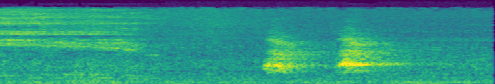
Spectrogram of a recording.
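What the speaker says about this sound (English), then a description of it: "The dogs are barking in accordance." Dogs barking outdoors, two quick distinct barks in close succession at moderate distance over a low background hum.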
